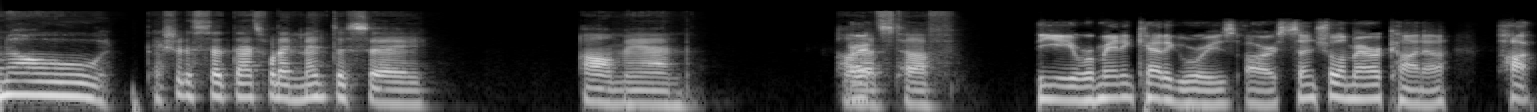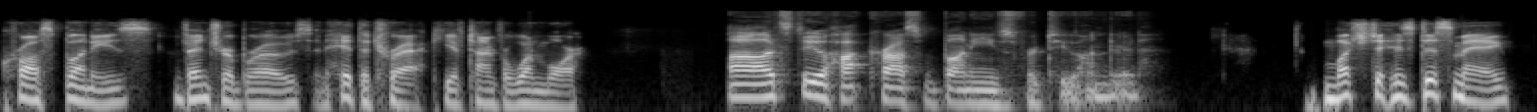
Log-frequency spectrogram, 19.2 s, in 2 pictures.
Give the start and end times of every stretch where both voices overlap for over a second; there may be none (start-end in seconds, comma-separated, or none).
none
